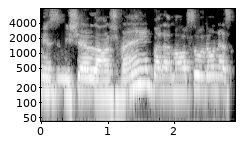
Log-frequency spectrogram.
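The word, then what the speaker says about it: Michel Langevin: I'm so sorry oh yeah my name is Michelle langevin but I'm also known as aware yeah yeah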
